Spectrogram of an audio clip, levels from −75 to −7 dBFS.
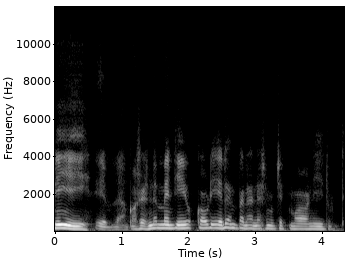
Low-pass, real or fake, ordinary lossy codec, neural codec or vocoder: none; fake; none; codec, 24 kHz, 1.2 kbps, DualCodec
